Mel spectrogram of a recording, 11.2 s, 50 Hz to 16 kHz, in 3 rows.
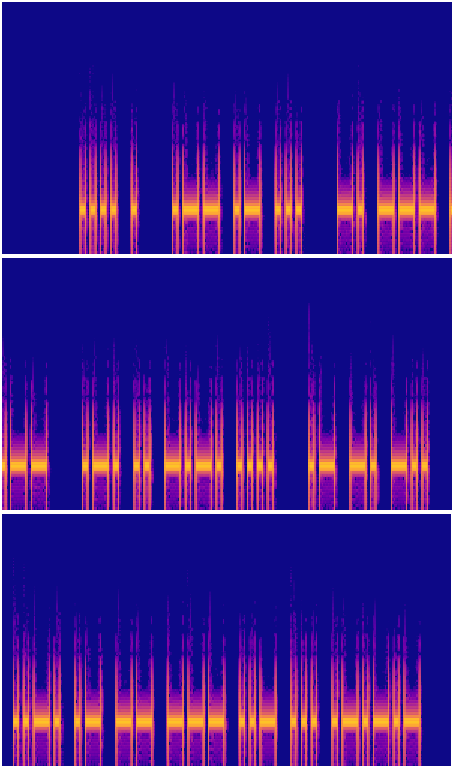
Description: Morse code, heard as a keyed tone, about 28 wpm, 700 Hz. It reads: HE WAS NOW RICH AND FAMOUS.
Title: Sentences from Top 1500 Words 28wpm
